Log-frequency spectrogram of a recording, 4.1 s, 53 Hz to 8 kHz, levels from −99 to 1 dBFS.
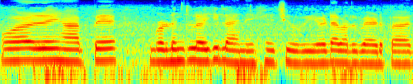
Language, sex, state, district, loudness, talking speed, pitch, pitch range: Hindi, female, Uttar Pradesh, Shamli, -14 LUFS, 190 wpm, 210 Hz, 190-220 Hz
